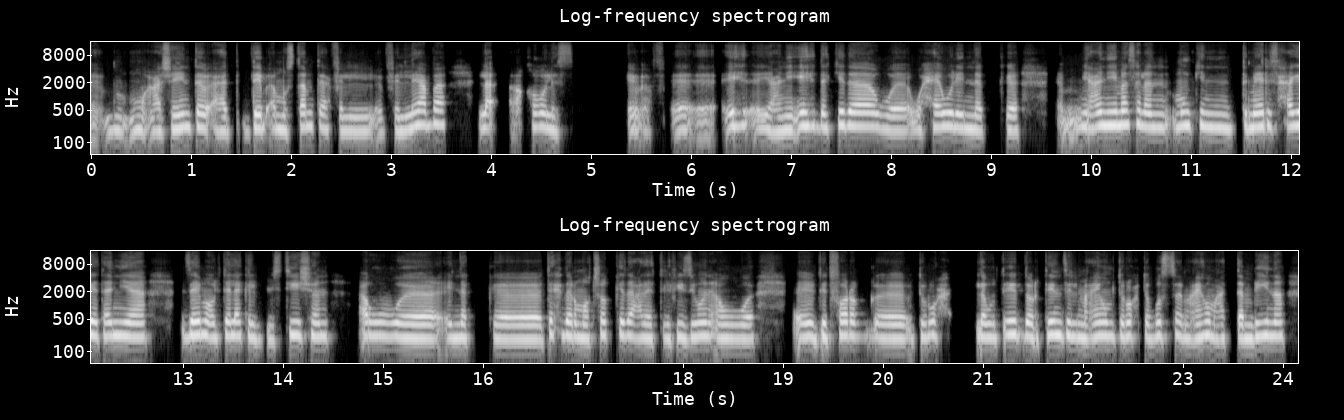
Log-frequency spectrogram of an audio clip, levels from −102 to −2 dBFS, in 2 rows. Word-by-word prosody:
م 185 Hz, +1 st, -5 dB
عشان 180 Hz, +2 st, -2 dB
أنت 215 Hz, +1 st, +1 dB
هتبقى 195 Hz, 0 st, -1 dB
مستمتع 210 Hz, +3 st, -2 dB
في 185 Hz, -, -8 dB
ال 180 Hz, -2 st, -4 dB
في 180 Hz, -, -9 dB
اللعبة 240 Hz, +6 st, +2 dB, 0.3 s
لأ، -, -, 0 dB, 0.3 s
خالص 200 Hz, -4 st, -4 dB, 0.5 s
اقف -, -, -8 dB
آآ 270 Hz, +11 st, -5 dB
اه -, -, -5 dB, 0.3 s
يعني 185 Hz, +2 st, 0 dB
اهدى 225 Hz, -2 st, 0 dB
كده 225 Hz, 0 st, +4 dB
و 180 Hz, -3 st, 0 dB
وحاول 215 Hz, +3 st, +1 dB
إنّك 195 Hz, -3 st, 0 dB, 0.7 s
ام -, -, -5 dB
يعني 230 Hz, +2 st, +4 dB
مثلًا 235 Hz, -3 st, +2 dB
ممكن 215 Hz, -2 st, 0 dB
تمارس 220 Hz, 0 st, +1 dB
حاجة 225 Hz, +1 st, +3 dB
تانية 215 Hz, -1 st, +2 dB, 0.4 s
زي 225 Hz, +2 st, +6 dB
ما 230 Hz, -, +3 dB
قُلت 200 Hz, +2 st, -2 dB
لك 220 Hz, 0 st, +1 dB
البلايستيشن 210 Hz, +3 st, -2 dB, 0.3 s
أو 215 Hz, -1 st, +2 dB
إنّك 195 Hz, 0 st, +3 dB, 0.7 s
تحضر 225 Hz, -2 st, +1 dB
ماتشات 200 Hz, +3 st, -1 dB
كده 225 Hz, -1 st, +1 dB
على 195 Hz, 0 st, -1 dB
التليفزيون 200 Hz, +2 st, -1 dB
أو 195 Hz, -1 st, -1 dB, 0.5 s
آآ 210 Hz, +1 st, +3 dB
تتفرّج 210 Hz, +2 st, 0 dB, 0.5 s
تروح 215 Hz, +2 st, -3 dB, 0.2 s
لو 205 Hz, -2 st, +2 dB
تقدر 215 Hz, -1 st, +2 dB
تنزِل 220 Hz, +1 st, +2 dB
معاهم 210 Hz, +3 st, +1 dB
تروح 210 Hz, 0 st, -1 dB
تبُص 205 Hz, +2 st, -3 dB
معاهم 205 Hz, +1 st, +1 dB
على 190 Hz, 0 st, -4 dB
التمرينة 210 Hz, +3 st, +1 dB
210 Hz, 130 wpm, -22 LUFS, 195-220 Hz, 0.7 s, زي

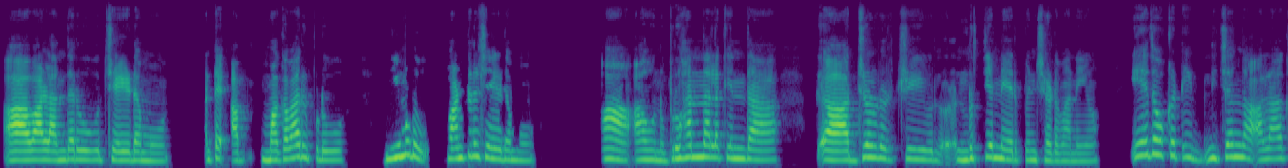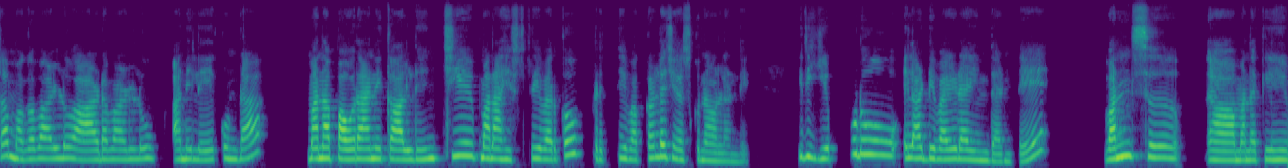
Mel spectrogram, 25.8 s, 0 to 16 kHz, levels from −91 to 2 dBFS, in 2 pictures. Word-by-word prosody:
ఆహ్, 195 Hz, 0 st, +10 dB
వాళ్ళందరూ 200 Hz, +1 st, +3 dB, 0.3 s
చేయడము. 190 Hz, -2 st, -1 dB, 0.5 s
అంటే 190 Hz, -, -2 dB, 0.2 s
అప్ 180 Hz, 0 st, -9 dB, 0.2 s
మగవారిప్పుడూ 215 Hz, -1 st, +1 dB, 0.6 s
బీముడు, 265 Hz, +1 st, +5 dB, 0.3 s
వంటలు 245 Hz, +5 st, +3 dB
చేయడము. 200 Hz, -5 st, -2 dB, 0.8 s
ఆ! -, -, +6 dB, 0.3 s
అవును. 205 Hz, -2 st, -1 dB
బృహన్నల 255 Hz, +2 st, +3 dB
కిందా 220 Hz, -3 st, +2 dB, 0.7 s
ఆహ్, 195 Hz, -, +9 dB
అర్జునుడొచ్చి 220 Hz, +2 st, -1 dB, 0.2 s
ఆహ్, 185 Hz, -, -7 dB, 0.2 s
న్ 195 Hz, -, +2 dB
నృత్యం 230 Hz, +3 st, 0 dB
నేర్పించడమని 185 Hz, -4 st, -5 dB, 0.6 s
ఏదోకటి 295 Hz, -4 st, 0 dB
బ్ -, -, -15 dB
నిజంగా 255 Hz, +1 st, +1 dB
అలాగా 225 Hz, +5 st, -2 dB
మగవాళ్ళు, 225 Hz, +2 st, -1 dB, 0.2 s
ఆడవాళ్ళు 210 Hz, +1 st, -3 dB, 0.3 s
అని 215 Hz, +1 st, -1 dB
లేకుండా, 215 Hz, +3 st, -3 dB, 0.6 s
మన 225 Hz, +1 st, +5 dB
పౌరాణికాల 220 Hz, -1 st, +4 dB
నుంచి 230 Hz, +5 st, -1 dB, 0.3 s
మన 225 Hz, -, +3 dB
హిస్టరీ 205 Hz, +3 st, -6 dB
వరకు 210 Hz, +9 st, -1 dB, 0.3 s
ప్రతి 205 Hz, +3 st, -8 dB
ఒక్కళ్ళు 240 Hz, +6 st, 0 dB
చేసుకునేవాళ్ళండి. 180 Hz, -6 st, -6 dB, 0.5 s
ఇది 265 Hz, +1 st, +2 dB, 0.2 s
ఎప్పుడు 315 Hz, +9 st, -2 dB, 0.4 s
ఇలా 235 Hz, -1 st, +2 dB
డివైడ్ 215 Hz, -1 st, +1 dB
అయిందంటే 170 Hz, -3 st, -5 dB, 0.8 s
వన్స్ 275 Hz, +5 st, +5 dB, 0.7 s
ఆహ్, 195 Hz, -1 st, +3 dB
మనకి 195 Hz, +1 st, -3 dB
215 Hz, 100 wpm, -24 LUFS, 195-235 Hz, 0.8 s, ఆహ్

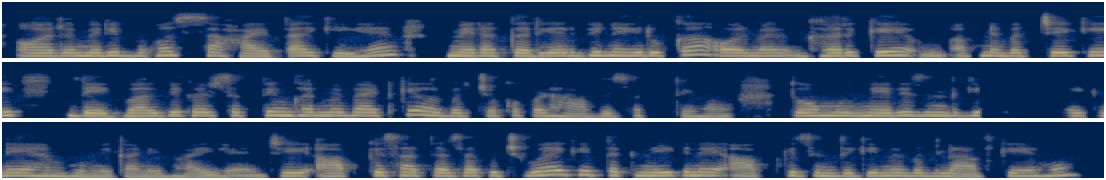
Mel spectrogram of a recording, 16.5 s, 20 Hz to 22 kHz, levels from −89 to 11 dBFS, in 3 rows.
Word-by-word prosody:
और 205 Hz, 0 st, +1 dB
मेरी 215 Hz, +2 st, +3 dB
बहुत 245 Hz, +3 st, 0 dB
सहायता 190 Hz, -3 st, -2 dB
की 185 Hz, -1 st, -1 dB
है, 255 Hz, +5 st, +1 dB, 0.3 s
मेरा 215 Hz, 0 st, +3 dB
करियर 205 Hz, +2 st, +3 dB
भी 230 Hz, -, +6 dB
नहीं 225 Hz, -1 st, +3 dB
रुका 220 Hz, +6 st, 0 dB
और 205 Hz, -1 st, +4 dB
मैं 210 Hz, 0 st, 0 dB
घर 210 Hz, +3 st, +2 dB
के 245 Hz, +1 st, +6 dB
अपने 220 Hz, -1 st, -3 dB
बच्चे 220 Hz, +3 st, +2 dB
की 235 Hz, 0 st, +3 dB, 0.3 s
देखभाल 195 Hz, 0 st, +3 dB
भी 230 Hz, -, +2 dB
कर 230 Hz, -1 st, +1 dB
सकती 230 Hz, +3 st, 0 dB
हूँ, 240 Hz, -, +6 dB
घर 225 Hz, -1 st, +1 dB
में 225 Hz, 0 st, +2 dB
बैठ 220 Hz, -1 st, 0 dB
के 290 Hz, -, +2 dB
और 225 Hz, -, +1 dB
बच्चों 200 Hz, 0 st, -4 dB
को -, -, -9 dB
पढ़ा 195 Hz, -4 st, -3 dB
भी -, -, -5 dB
सकती 170 Hz, +1 st, -13 dB
हूँ। 170 Hz, +1 st, -7 dB, 0.3 s
तो 215 Hz, 0 st, +2 dB
म 215 Hz, -1 st, +2 dB
मेरी 215 Hz, +2 st, +3 dB
ज़िंदगी 220 Hz, -1 st, 0 dB
में 340 Hz, -, -12 dB, 0.4 s
तकनीक 200 Hz, -, -13 dB
ने 220 Hz, 0 st, +2 dB
अहम 200 Hz, -2 st, +1 dB
भूमिका 175 Hz, -1 st, -4 dB
निभाई 175 Hz, 0 st, -4 dB
है। 215 Hz, +2 st, -5 dB
जी, 205 Hz, -1 st, +1 dB
आपके 190 Hz, +4 st, 0 dB
साथ 220 Hz, -1 st, -1 dB
ऐसा 215 Hz, +1 st, +2 dB
कुछ 220 Hz, +1 st, -2 dB
हुआ 240 Hz, -, +4 dB
है 290 Hz, -, +5 dB
कि 275 Hz, -1 st, 0 dB
तकनीक 220 Hz, -2 st, +3 dB
ने 225 Hz, -1 st, +2 dB
आपकी 195 Hz, +4 st, -3 dB
ज़िंदगी 195 Hz, 0 st, +1 dB
में 215 Hz, -1 st, +1 dB
बदलाव 190 Hz, -2 st, -1 dB
किए 195 Hz, -2 st, -1 dB
हों? 225 Hz, +7 st, -1 dB
215 Hz, 220 wpm, -23 LUFS, 195-225 Hz, 0.4 s, भी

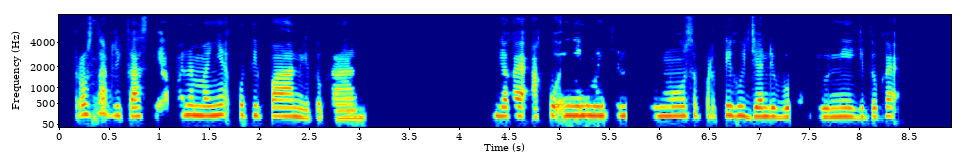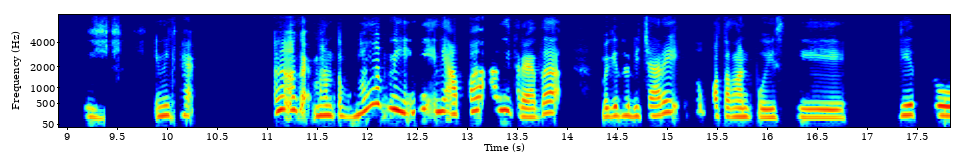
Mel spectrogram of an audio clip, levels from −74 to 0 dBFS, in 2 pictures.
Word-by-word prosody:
terus 230 Hz, +1 st, 0 dB
entar -, -, 0 dB
dikasih, 200 Hz, -1 st, -2 dB
apa 220 Hz, -, -19 dB
namanya, 220 Hz, +1 st, +3 dB
kutipan, 200 Hz, -3 st, +1 dB
gitu 160 Hz, -1 st, -6 dB
kan. 160 Hz, +1 st, -2 dB, 1.3 s
Iya, 205 Hz, -1 st, +1 dB
kayak, 205 Hz, -2 st, +3 dB
"Aku 205 Hz, -, -5 dB
ingin 215 Hz, 0 st, +3 dB
mencintaimu 210 Hz, -1 st, -2 dB
seperti 205 Hz, 0 st, -6 dB
hujan 195 Hz, -1 st, +2 dB
di 195 Hz, -, +2 dB
bulan 190 Hz, +10 st, -3 dB
Juni," 185 Hz, +1 st, 0 dB, 0.2 s
gitu, 190 Hz, 0 st, -5 dB
kayak, 205 Hz, +1 st, -4 dB, 0.8 s
wih, 180 Hz, -4 st, -6 dB, 0.5 s
ini 210 Hz, +2 st, +2 dB
kayak 220 Hz, -2 st, -5 dB, 0.8 s
heeh, 335 Hz, +3 st, +6 dB
kayak -, -, 0 dB
mantap 215 Hz, -1 st, +2 dB
banget 450 Hz, -, +4 dB
nih 330 Hz, -4 st, +9 dB, 0.3 s
ini, 305 Hz, -, +6 dB
apaan 310 Hz, +8 st, +2 dB
nih, 330 Hz, -, +4 dB
ternyata 190 Hz, +3 st, +2 dB, 0.6 s
begitu 210 Hz, +2 st, +1 dB
dicari 210 Hz, +5 st, +1 dB, 0.2 s
itu -, -, -25 dB
potongan 190 Hz, -2 st, +2 dB
puisi, 175 Hz, +1 st, -2 dB, 1.0 s
gitu. 225 Hz, 0 st, +1 dB
210 Hz, 130 wpm, -19 LUFS, 190-220 Hz, 1.3 s, nih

